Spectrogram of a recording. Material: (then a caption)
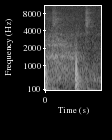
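Plastic. A single knock on the rear body panel of a 2015 Mitsubishi Outlander PHEV gives a short, hollow thud centered low around 270 Hz that dies away almost instantly. The panel looks like metal but is mostly plastic, a cost-cutting flaw.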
